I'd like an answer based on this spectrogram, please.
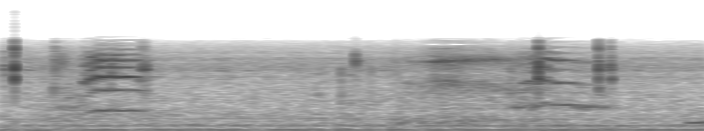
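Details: Pet cat at feeding time in a kitchen, giving several short, high, thin meows in quick succession, with a man talking quietly nearby.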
